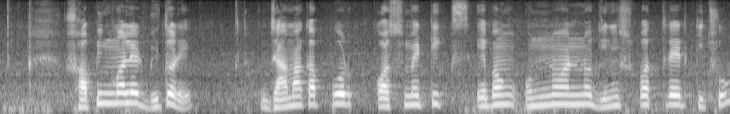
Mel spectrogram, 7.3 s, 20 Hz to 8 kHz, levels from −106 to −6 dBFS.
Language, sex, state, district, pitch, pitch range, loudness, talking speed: Bengali, male, West Bengal, Kolkata, 195 Hz, 165-205 Hz, -17 LUFS, 105 wpm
